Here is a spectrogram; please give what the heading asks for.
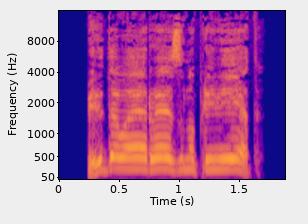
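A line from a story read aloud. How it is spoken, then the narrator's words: Mocking shout. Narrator (Russian): крикнул ему с усмешкой вслед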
